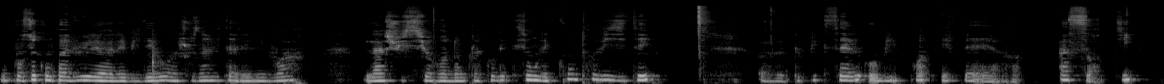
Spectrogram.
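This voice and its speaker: A woman speaks at a fairly slow pace in a fairly low, somewhat breathy voice, dark and mellow in tone, with ordinary pitch variation. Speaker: crafting YouTuber. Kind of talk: casual craft tutorial vlog. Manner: hesitant, many fillers.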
